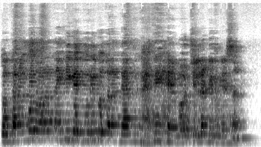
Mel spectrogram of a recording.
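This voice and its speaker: A man teaching a classroom lesson. He fires off questions and answers them himself, dropping lower each time. His voice comes from some distance off in a roomy, echoing space, and the recording sounds dull. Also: quick pace, darkish tone. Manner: addresses students as bhaiya and bachche. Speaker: physics teacher.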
